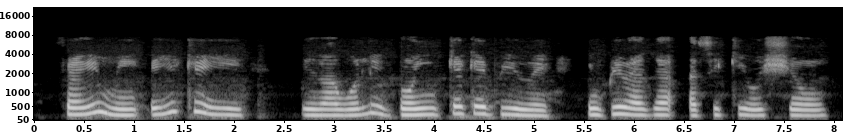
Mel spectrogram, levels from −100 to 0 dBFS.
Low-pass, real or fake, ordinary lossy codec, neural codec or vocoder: none; real; none; none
